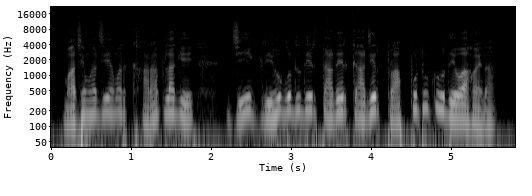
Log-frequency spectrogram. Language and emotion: Bengali, sad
